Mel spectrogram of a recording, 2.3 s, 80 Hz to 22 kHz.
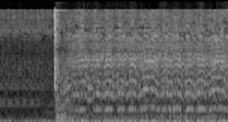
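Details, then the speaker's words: $1000 Mazda RX-7 with 12A rotary engine, warm restart: quiet, then a sudden catch into a lumpy, uneven idle; hard warm restart, reluctant to fire. "Oh wow, it really didn't want to start after that one."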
